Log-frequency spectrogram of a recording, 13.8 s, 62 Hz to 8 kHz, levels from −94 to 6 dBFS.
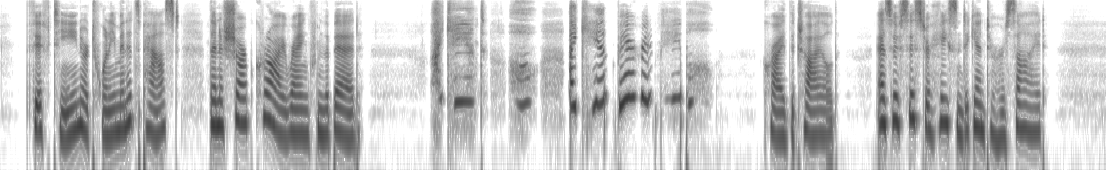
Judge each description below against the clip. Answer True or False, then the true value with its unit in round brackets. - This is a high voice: True (210 Hz)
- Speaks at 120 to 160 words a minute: True (155 wpm)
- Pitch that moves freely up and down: True (8.5 semitones)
